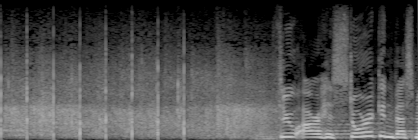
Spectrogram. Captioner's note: applause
